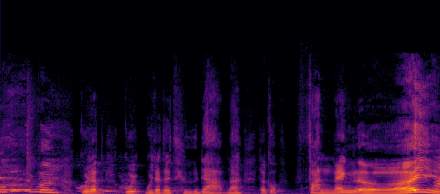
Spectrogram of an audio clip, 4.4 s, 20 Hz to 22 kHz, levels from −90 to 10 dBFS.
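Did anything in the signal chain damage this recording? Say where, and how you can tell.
No, nothing along the chain seems to have hurt this speech, so there's no stage to point a finger at.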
